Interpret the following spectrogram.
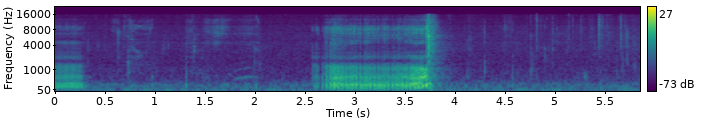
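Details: Clingy dachshund being ignored indoors: a brief low grumble at the start, then one loud, rough, drawn-out whining groan lasting about a second and rising sharply at its end, in an otherwise quiet room.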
